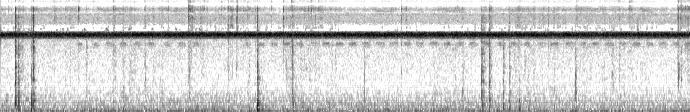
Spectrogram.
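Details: Bell crickets and a crackling bonfire for sleep: an unbroken high ringing tone runs beneath frequent sharp pops and snaps from the fire, spread throughout.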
